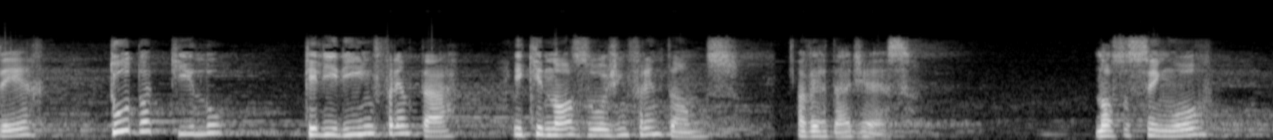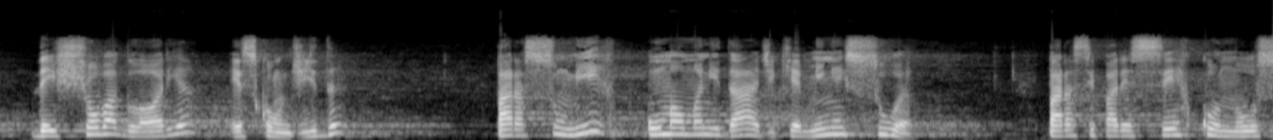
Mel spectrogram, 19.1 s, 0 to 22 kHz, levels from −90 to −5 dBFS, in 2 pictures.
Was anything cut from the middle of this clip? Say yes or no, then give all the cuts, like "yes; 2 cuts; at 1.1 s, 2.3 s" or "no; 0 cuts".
yes; 1 cut; at 5.8 s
